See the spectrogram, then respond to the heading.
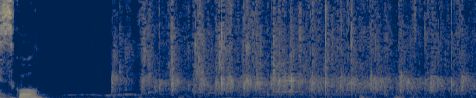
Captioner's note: applause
